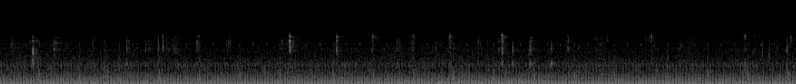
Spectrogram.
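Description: A kitten eats wet food with quick, smacking licks and chews close by.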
